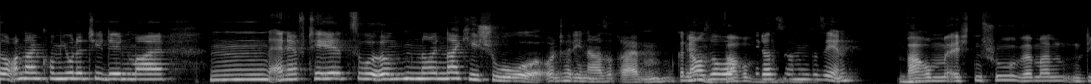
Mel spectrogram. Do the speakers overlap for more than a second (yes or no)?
yes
